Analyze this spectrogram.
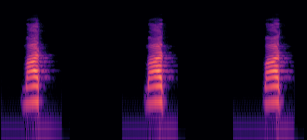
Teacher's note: Pero esto no significa son intercambiables. Al final de pronunciar, detener el flujo de aire, por eso es casi inaudible.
